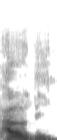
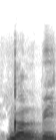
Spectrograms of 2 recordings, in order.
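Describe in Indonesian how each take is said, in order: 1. Kata ini diawali dengan hentian glotal. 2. Kata ini diawali dengan bunyi g keras.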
